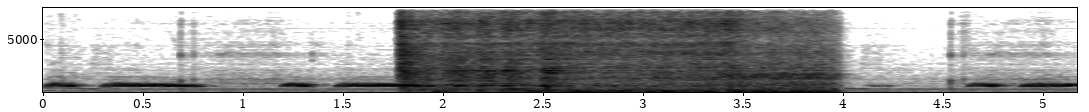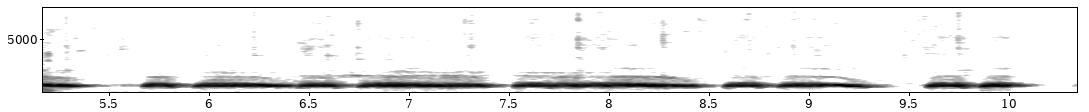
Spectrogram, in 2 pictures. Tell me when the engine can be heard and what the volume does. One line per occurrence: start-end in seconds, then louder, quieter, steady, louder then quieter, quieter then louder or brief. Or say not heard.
0.0-5.2 louder then quieter.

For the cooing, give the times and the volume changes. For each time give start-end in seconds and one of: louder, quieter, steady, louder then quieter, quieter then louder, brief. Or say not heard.
0.0-1.9 brief
4.2-10.3 steady.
